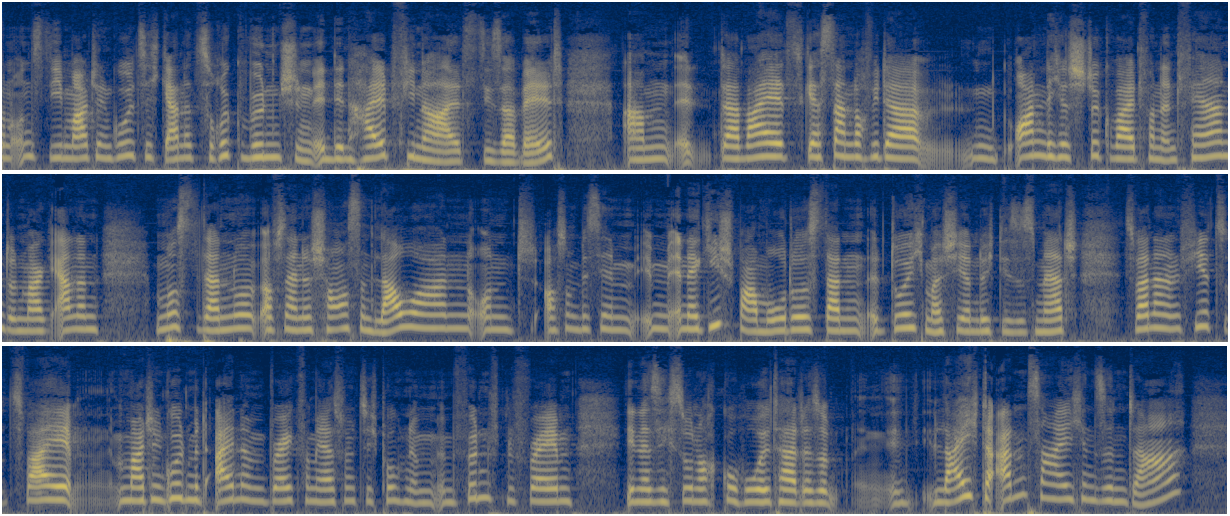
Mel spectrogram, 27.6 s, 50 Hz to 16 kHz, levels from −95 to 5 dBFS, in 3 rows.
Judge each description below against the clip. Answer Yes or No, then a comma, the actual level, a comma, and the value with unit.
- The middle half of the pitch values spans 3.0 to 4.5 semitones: No, narrow, 2.6 semitones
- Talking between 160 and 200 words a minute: Yes, average, 175 wpm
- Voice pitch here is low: No, very high, 250 Hz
